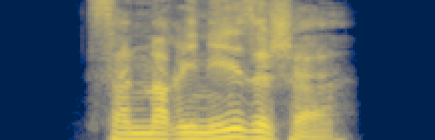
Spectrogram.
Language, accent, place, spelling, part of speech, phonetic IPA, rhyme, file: German, Germany, Berlin, san-marinesischer, adjective, [ˌzanmaʁiˈneːzɪʃɐ], -eːzɪʃɐ, De-san-marinesischer.ogg
- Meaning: inflection of san-marinesisch: 1. strong/mixed nominative masculine singular 2. strong genitive/dative feminine singular 3. strong genitive plural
